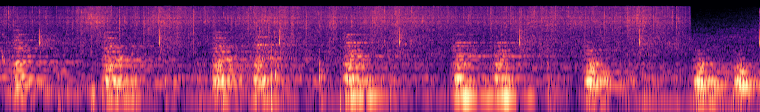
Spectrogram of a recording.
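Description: Diced onion and garlic sizzling in hot oil in a stainless steel wok, stirred with a spatula with a few light scrapes; the sizzle cuts off about seven seconds in. Background music plays under it.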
